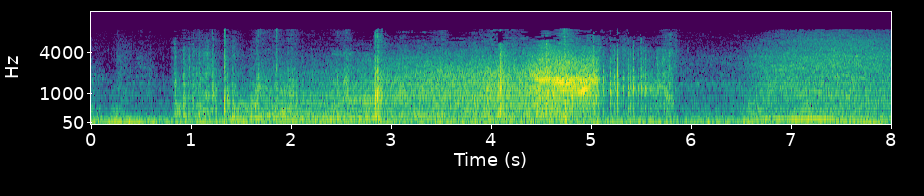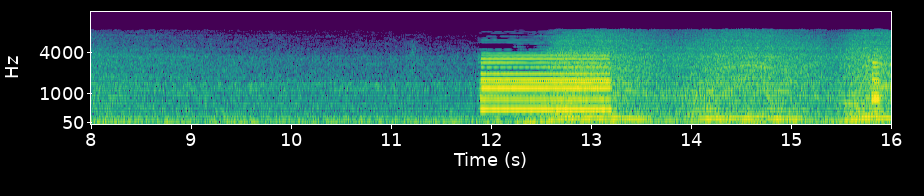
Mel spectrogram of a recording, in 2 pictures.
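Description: A car horn gives one long blast of about a second, while the engine revs in several rising-and-falling swells; short repeated toots begin right at the end. Before that come a skateboard's rolling and clacks.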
